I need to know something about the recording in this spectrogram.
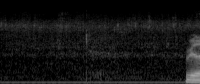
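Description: Freshly baked stuffed summer squash halves sizzling in their olive oil: a faint, steady hiss with a few tiny pops.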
